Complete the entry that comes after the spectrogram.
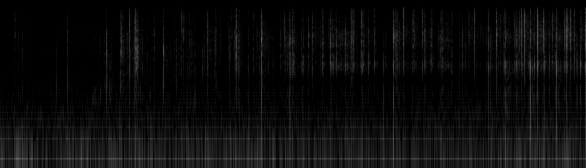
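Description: A thin, solid, beige wax sheet about the size of a hand is crinkled and scratched with long lilac nails. The result is a quiet, bright, dry crackling made of dense, rapid clicks and scratches with almost no low end. It grows busier and louder toward the end.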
